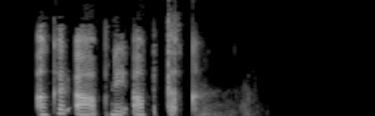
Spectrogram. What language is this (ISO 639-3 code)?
urd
